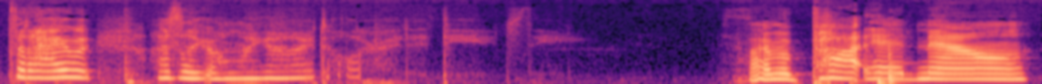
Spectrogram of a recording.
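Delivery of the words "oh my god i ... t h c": whispered, panicked aside. Retold or imitated. Masseuse whispering her panic over the blurted confession. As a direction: hiss the thought to yourself in horror.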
